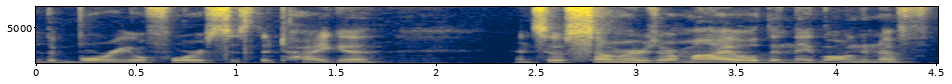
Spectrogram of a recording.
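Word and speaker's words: taiga: name for this is called the tigga T AIG g is how you say that's another name for the Boreal forest is the Tiga and so summers are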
